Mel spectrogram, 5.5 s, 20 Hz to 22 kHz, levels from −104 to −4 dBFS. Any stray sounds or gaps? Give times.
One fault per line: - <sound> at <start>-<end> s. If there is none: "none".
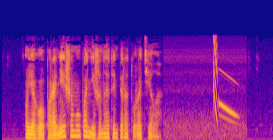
- chirp at 4.3-4.8 s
